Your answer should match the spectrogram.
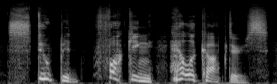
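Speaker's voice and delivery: high, raging curse; furious. A narrator's reading. Raging woman cursing her ex's helicopters, high and furious. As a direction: spit it out high at the door.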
